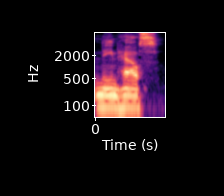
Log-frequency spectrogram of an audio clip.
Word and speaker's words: Nienhaus: on songwriter Studio we have Terry Rogers nean house I hope I'm pronouncing your last name correctly yes you are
